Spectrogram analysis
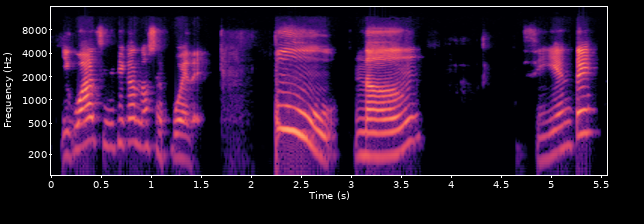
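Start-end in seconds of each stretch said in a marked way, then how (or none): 2.2-3.7 Bu falling sharply, neng rising; fourth tone kept. Shown as a demonstration. Teacher showing Mandarin tones, Bu falls and neng rises. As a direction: drop hard on "Bu", then lift "neng". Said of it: "mantenemos el cuarto tono".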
